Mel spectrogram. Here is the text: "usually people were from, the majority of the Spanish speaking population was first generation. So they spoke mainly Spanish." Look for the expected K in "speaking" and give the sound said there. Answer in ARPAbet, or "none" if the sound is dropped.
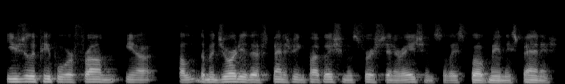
none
